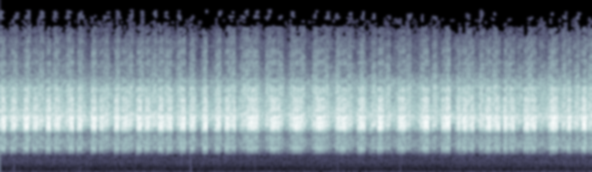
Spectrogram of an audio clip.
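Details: Greek cicadas in a pine forest at midsummer, their massed song a steady high-pitched rasping drone throbbing in quick uneven beats, several insects layered together without pause.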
